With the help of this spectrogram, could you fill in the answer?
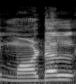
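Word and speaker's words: modal: अगर आपको सेंटेंस में मोडाल्स नजर आए, ये मोडाल्स नहीं होता. आई एम सॉरी, प्रोनाउंसिएशन जाकर एक बार गूगल पर चेक कर लीजिएगा. ये मॉडल था, ये मॉडल है और ये मॉडल ही रहेगा.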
